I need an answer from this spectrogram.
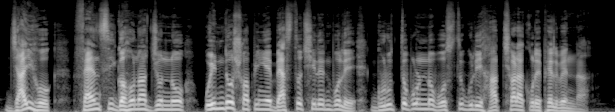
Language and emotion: Bengali, neutral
